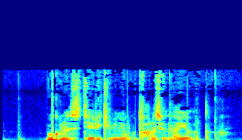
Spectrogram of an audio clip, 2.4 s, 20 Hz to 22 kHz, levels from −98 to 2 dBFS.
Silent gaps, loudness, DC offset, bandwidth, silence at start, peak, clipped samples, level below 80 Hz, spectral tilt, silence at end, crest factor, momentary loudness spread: none; -22 LUFS; under 0.1%; 11.5 kHz; 0.45 s; -4 dBFS; under 0.1%; -42 dBFS; -6 dB/octave; 0.15 s; 18 dB; 13 LU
